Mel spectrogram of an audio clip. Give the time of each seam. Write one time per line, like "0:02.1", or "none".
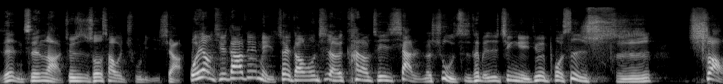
0:01.7
0:05.7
